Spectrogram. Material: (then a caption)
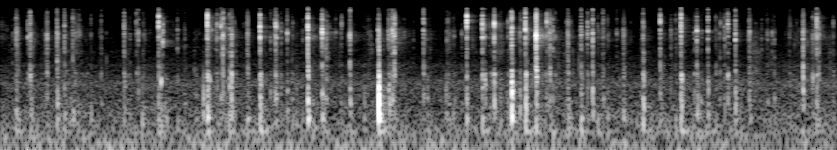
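Plastic. Long purple nails tap the black plastic keys of a silver aluminum MacBook Pro keyboard while typing. The result is a quick, uneven run of short, bright clicks with almost no ring or low end, over a quiet background.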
